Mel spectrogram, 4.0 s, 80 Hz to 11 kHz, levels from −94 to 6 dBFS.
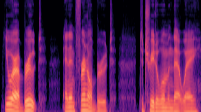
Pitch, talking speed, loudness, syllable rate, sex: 120 Hz, 195 wpm, -18 LUFS, 6.3 syllables/s, male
